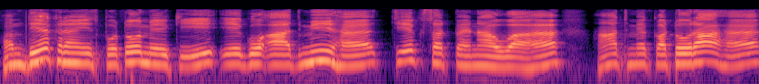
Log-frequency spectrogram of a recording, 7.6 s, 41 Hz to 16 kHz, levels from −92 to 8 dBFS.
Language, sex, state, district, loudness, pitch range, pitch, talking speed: Hindi, male, Bihar, Supaul, -17 LUFS, 165-190 Hz, 175 Hz, 160 wpm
